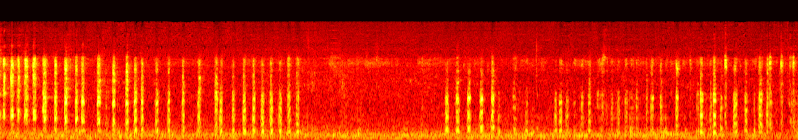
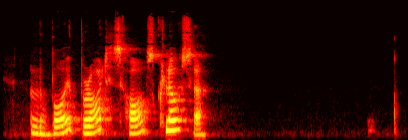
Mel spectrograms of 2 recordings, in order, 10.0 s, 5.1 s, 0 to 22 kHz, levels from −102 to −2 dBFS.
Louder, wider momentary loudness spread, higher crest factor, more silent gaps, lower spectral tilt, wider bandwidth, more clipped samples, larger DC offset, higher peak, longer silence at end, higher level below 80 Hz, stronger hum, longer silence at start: first, -24 LUFS vs -29 LUFS; first, 20 LU vs 11 LU; about the same, 26 dB vs 22 dB; neither; second, -4 dB/octave vs -6 dB/octave; about the same, 12 kHz vs 13 kHz; neither; neither; first, 0 dBFS vs -8 dBFS; second, 0 s vs 2.55 s; first, -50 dBFS vs -76 dBFS; neither; second, 0 s vs 0.4 s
